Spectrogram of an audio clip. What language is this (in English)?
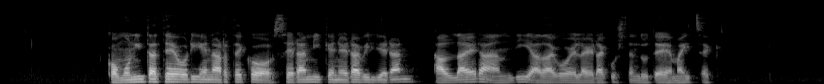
Basque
